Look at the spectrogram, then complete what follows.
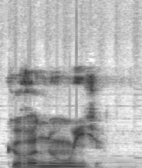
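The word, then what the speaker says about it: grenouille: 同じく、ういという発音を含む単語に、グルヌイがあります。カエルを表す単語ですね。綴りは、ジェ、エ、う、 N, O, U, I, L, L, E。続けて発音すると、グルヌイです。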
